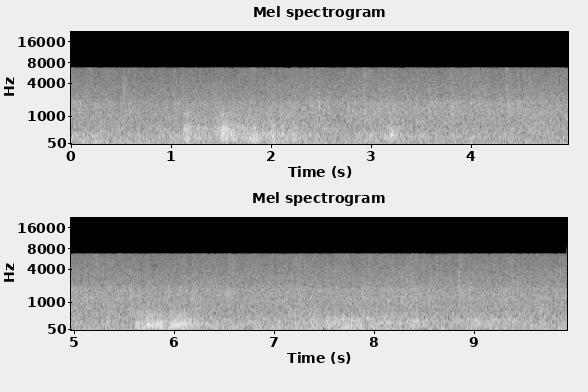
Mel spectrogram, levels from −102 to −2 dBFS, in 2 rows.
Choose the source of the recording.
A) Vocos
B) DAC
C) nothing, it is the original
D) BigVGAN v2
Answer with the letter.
C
